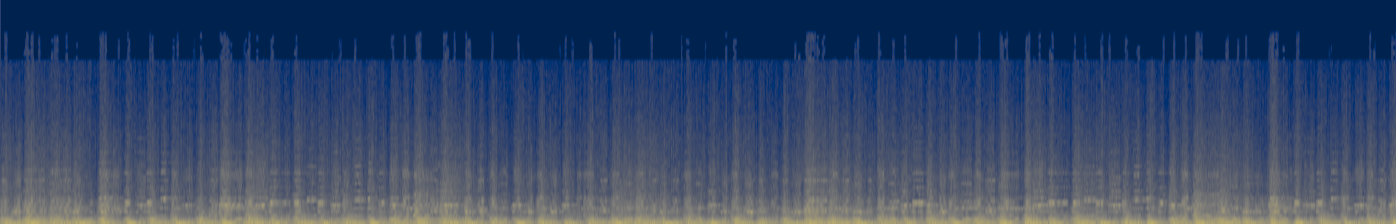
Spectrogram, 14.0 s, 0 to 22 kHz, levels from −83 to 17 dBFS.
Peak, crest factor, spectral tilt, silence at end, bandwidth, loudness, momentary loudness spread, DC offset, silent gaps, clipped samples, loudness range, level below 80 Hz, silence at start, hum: 0 dBFS; 16 dB; -7 dB/octave; 0 s; 16 kHz; -17 LUFS; 4 LU; under 0.1%; none; under 0.1%; 1 LU; -30 dBFS; 0 s; none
